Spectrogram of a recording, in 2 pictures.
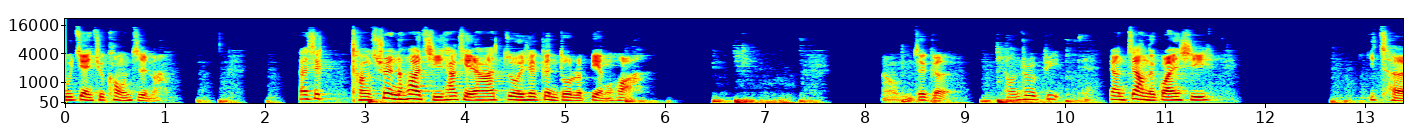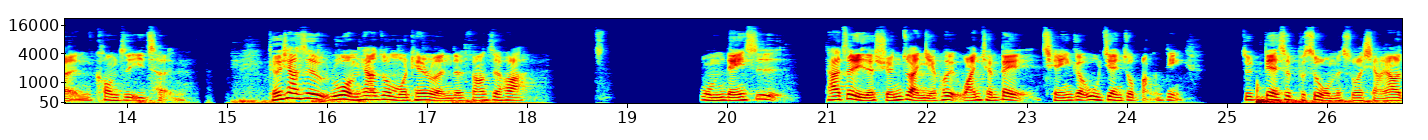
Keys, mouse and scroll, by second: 0.4 click, 5.7 shift+click, 6.7 ctrl+p, 8.0 click, 8.5 shift+click, 9.3 ctrl+p, 10.7 click, 11.7 click, 12.6 g, 13.9 click, 14.2 g, 15.2 ctrl+z, 15.9 ctrl+z, 16.6 click, 17.4 r, 23.8 click, 26.4 ctrl+z.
